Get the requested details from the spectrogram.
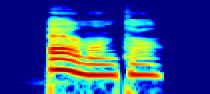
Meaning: third-person singular indicative past definite of elmond
- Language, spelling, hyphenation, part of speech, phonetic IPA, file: Hungarian, elmondta, el‧mond‧ta, verb, [ˈɛlmontɒ], Hu-elmondta.ogg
